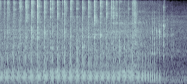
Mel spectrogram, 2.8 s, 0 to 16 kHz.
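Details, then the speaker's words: Echo PE225 two-stroke edger after fuel line and carburetor replacement (it had bogged at full throttle and leaked fuel), run outside at full throttle while the mixture is tuned by ear to the highest RPM: a steady, smooth scream with no stumbling and a clean shutdown. "I just kind of go by ear how the engine sounds. Once I hit the highest RPM, that's where the sweet spot is."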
